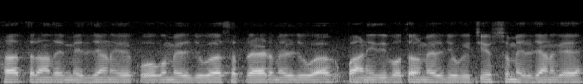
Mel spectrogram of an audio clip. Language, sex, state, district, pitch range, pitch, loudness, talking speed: Punjabi, male, Punjab, Kapurthala, 105-110 Hz, 105 Hz, -18 LUFS, 195 wpm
